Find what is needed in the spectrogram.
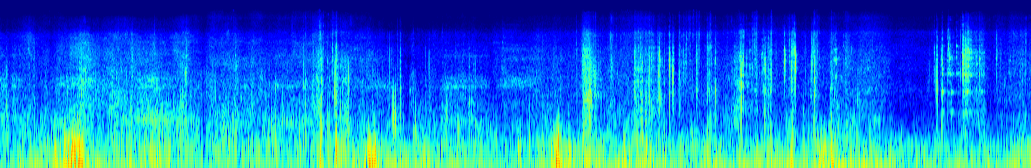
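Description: Boots crunching through snow on frozen lake ice in an irregular run of footsteps.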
